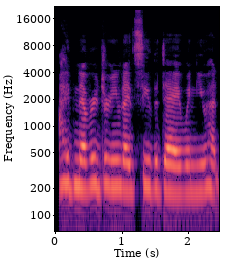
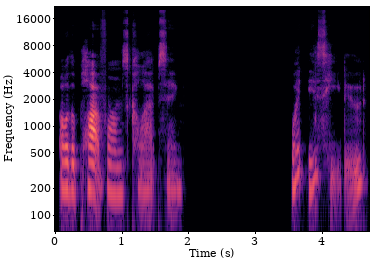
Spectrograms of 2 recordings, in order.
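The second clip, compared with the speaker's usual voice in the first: whisper. Real, not acted. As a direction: whisper it in disbelief. Hushed reaction while reading.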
